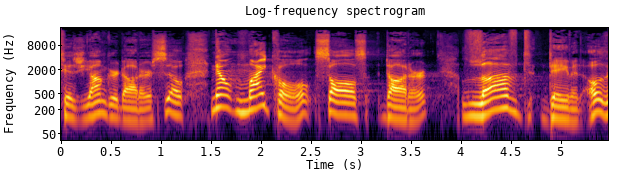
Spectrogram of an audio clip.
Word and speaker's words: Michal: She's been called Michal, if you will, but literally the Hebrew is Michal. That's the way you say her name, Michal.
